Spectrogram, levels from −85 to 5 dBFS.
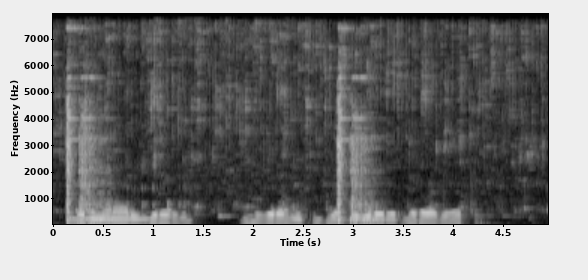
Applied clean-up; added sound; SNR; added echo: classical method log-MMSE.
